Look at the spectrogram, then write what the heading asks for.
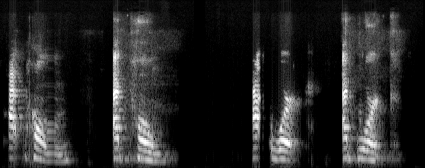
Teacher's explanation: like a normal T, but then you don't release the air. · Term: hold the T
